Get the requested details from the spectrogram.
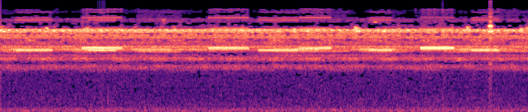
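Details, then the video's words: Crickets chirping in a foggy field, a thick high-pitched trill running throughout, with a few stronger chirp bursts and one brief click near the end. "Tranquil Cricket Sounds In An Misty Field"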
